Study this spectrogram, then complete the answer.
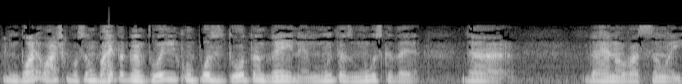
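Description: A man speaks at a high pitch. His pitch varies an ordinary amount. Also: moderate pace. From Minas Gerais, Ipaba. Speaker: radio host. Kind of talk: radio interview.

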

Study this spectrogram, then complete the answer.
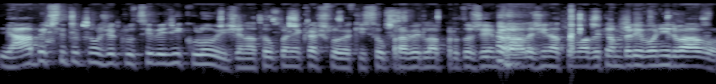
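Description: A man's fairly high voice at a very fast pace with hardly any pauses, ordinary pitch variation, and noticeable background noise. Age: 40s. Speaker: football podcast host and TV commentator. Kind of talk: casual chat.

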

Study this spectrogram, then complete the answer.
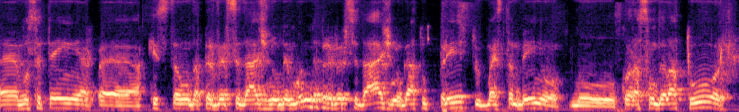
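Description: Noticeable background noise runs under a man speaking at a moderate pace. His pitch is medium, with ordinary variation. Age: 40s. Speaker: editor and bookseller. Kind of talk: casual chat. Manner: halting.

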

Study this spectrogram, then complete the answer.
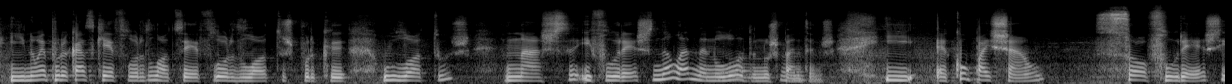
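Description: Speaking at a fairly slow pace, a woman uses a medium pitch with ordinary pitch variation while noticeable background noise carries on behind her. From Portugal, Coimbra region. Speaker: psychology researcher. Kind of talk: interview conversation. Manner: hesitant with fillers.

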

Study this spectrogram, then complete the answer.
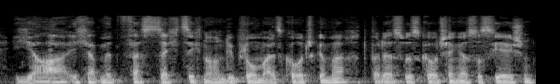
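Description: His pitch is very deep and low, and his tone calm. The man moves at a fairly slow pace with ordinary pitch variation. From Hamburg, northern Germany. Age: 60s. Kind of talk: interview. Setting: studio.

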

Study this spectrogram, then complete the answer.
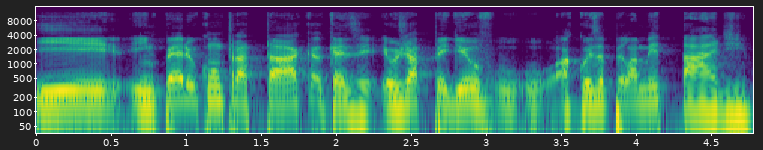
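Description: Very wide pitch swings at a moderate pace. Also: man. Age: 40s. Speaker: podcast host. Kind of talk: casual chat.

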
